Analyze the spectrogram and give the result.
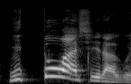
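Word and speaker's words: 厭わしい: 요거는 이또와시라고 읽어요. 이또와시. 지긋지겹다라는 거고요.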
